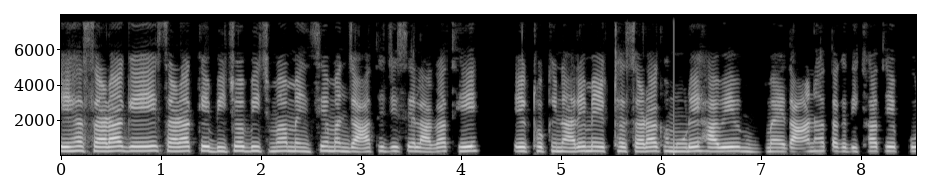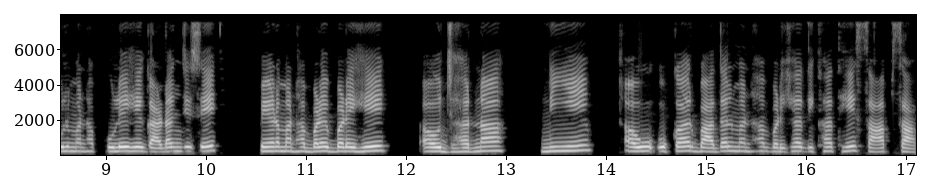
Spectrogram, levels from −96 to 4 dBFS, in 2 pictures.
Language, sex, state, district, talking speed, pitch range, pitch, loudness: Chhattisgarhi, female, Chhattisgarh, Jashpur, 185 wpm, 225-245 Hz, 235 Hz, -17 LUFS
